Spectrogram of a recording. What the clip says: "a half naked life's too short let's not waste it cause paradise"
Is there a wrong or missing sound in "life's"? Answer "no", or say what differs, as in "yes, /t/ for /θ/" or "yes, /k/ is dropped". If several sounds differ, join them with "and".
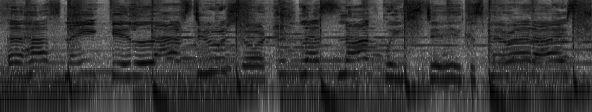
yes, /f/ is dropped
